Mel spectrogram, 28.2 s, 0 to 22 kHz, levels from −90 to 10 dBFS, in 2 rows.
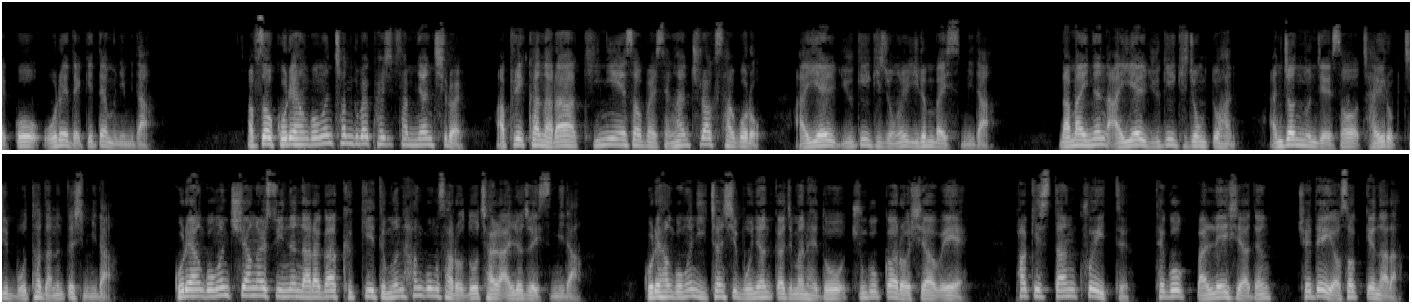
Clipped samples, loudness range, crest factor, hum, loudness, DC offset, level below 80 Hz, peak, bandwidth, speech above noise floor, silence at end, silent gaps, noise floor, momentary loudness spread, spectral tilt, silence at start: under 0.1%; 2 LU; 18 dB; none; -24 LUFS; under 0.1%; -58 dBFS; -6 dBFS; 12.5 kHz; 62 dB; 0.15 s; none; -85 dBFS; 11 LU; -7 dB/octave; 0 s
